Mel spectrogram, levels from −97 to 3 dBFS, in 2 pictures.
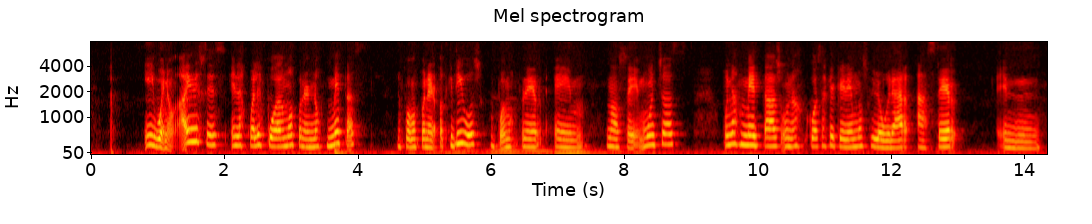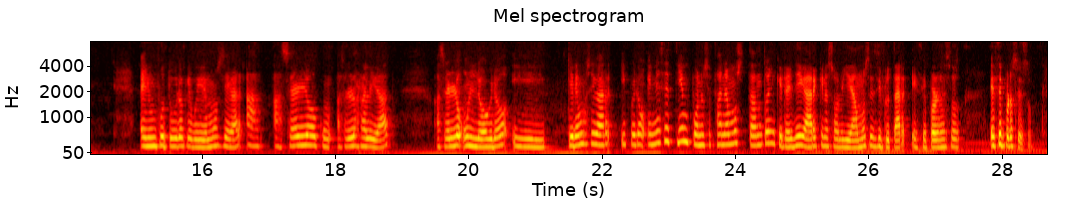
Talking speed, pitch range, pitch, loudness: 140 wpm, 205-255 Hz, 225 Hz, -35 LUFS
